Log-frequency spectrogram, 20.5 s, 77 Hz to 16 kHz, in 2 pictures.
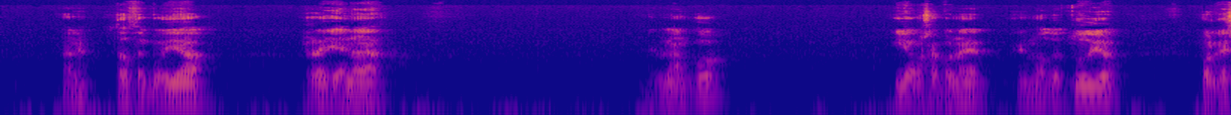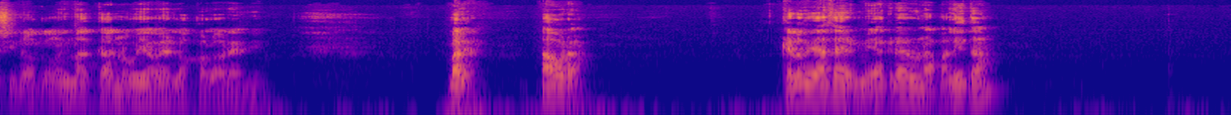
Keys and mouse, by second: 1.7 click, 3.4-10.1 drag, 10.1-20.5 middle drag.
